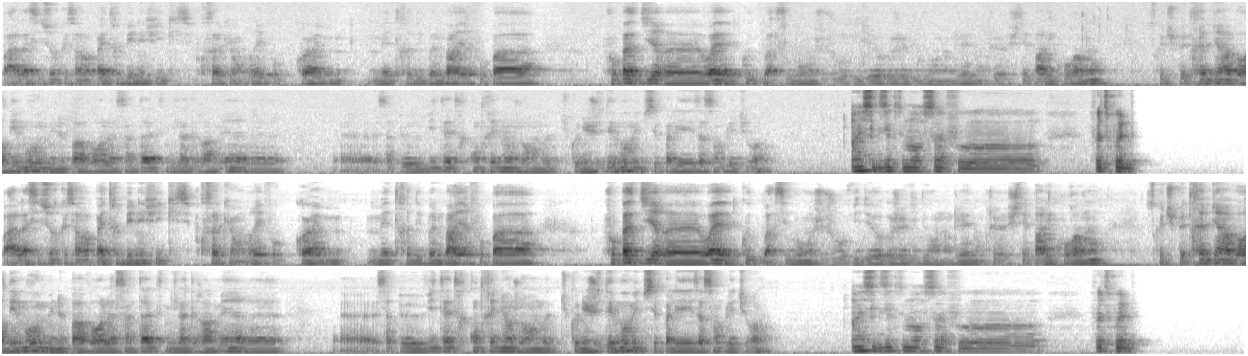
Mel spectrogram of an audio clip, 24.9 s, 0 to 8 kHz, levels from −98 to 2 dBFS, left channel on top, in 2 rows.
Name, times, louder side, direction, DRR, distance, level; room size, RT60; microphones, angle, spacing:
voice 1, 0.0-5.5 6.0-11.1 11.5-15.3 15.8-20.1, right 3 dB, 60° right, 0.4 m, -36 dB
voice 2, 20.9-22.9 23.4-23.8, left 5 dB, 60° left, 0.3 m, -33 dB
2.3 x 2.2 x 2.9 m
head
